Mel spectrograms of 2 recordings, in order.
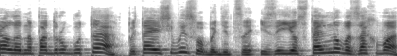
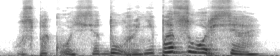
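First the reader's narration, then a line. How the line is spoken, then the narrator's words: Heated whisper in ear. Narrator (Russian): Жарко зашептала Наташа на ухо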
